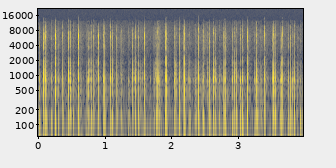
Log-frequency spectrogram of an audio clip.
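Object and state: Hardcover cardboard book.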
